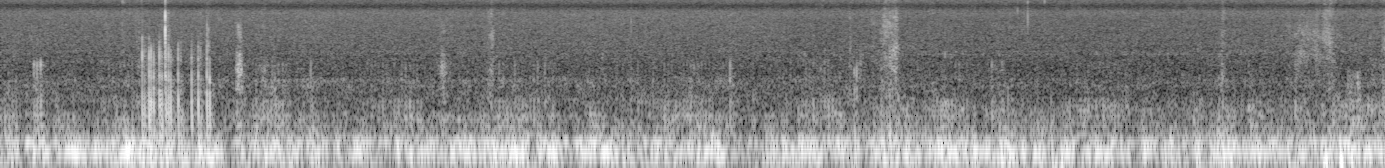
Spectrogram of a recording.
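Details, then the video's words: Deep, droning snore from a sleeping Munchkin kitten with long legs, wearing a comical sleeping face; the low rumble runs without pause, broken only by brief taps and rustles early on. "滑稽な寝顔でいびきをかく猫 Snoring kitten's funniest sleeping face"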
